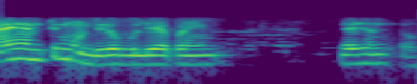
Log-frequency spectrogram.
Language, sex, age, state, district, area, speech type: Odia, male, 18-30, Odisha, Balasore, rural, conversation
